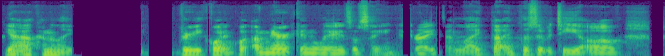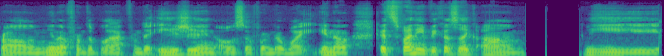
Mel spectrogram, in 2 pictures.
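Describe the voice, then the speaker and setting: A man's voice: medium pitch, rough recording. A man, a Tagalog speaker, chatting as a guest on a podcast with lots of fillers and restarts. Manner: halting, many fillers and restarts. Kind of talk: casual podcast chat.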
